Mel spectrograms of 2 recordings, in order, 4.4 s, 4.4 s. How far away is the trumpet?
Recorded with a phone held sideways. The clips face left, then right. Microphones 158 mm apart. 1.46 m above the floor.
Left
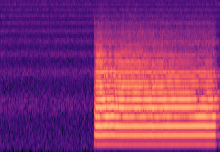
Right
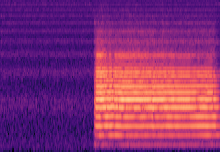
About 2.5 m.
